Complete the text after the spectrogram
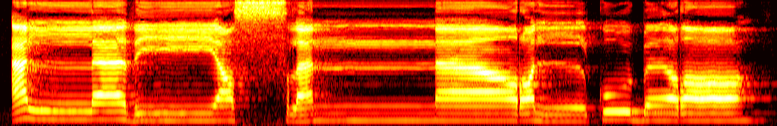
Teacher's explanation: cuma huruf shad yang mati yas itu tanpa memonyongkan kedua bibirnya. Jadi bukan yausla, bukan yaus ya.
